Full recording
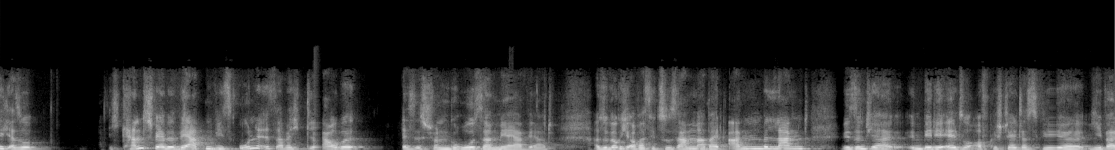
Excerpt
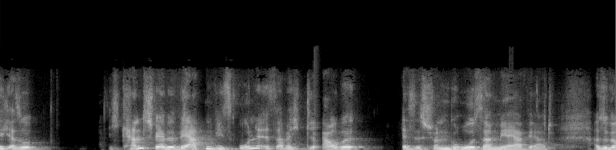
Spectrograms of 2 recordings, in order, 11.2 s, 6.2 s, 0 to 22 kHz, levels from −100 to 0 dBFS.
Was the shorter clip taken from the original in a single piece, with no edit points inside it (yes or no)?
yes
